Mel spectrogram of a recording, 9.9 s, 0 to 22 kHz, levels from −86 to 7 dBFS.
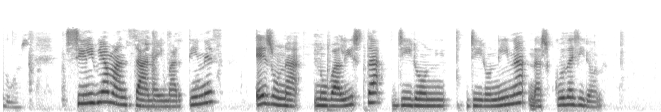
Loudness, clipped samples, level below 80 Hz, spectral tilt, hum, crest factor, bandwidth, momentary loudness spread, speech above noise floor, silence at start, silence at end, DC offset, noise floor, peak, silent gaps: -23 LUFS; under 0.1%; -66 dBFS; -4 dB/octave; none; 18 dB; 8 kHz; 10 LU; 52 dB; 0.05 s; 0.95 s; under 0.1%; -75 dBFS; -6 dBFS; none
